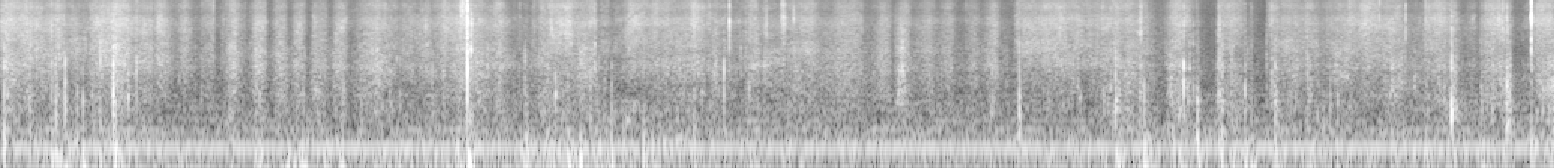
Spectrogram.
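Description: Fingertips and nails scratch and rub blue denim jeans across a frayed rip and the seams. Soft, dry scratching and rubbing sit over a steady low hum, with sharp, bright scrapes and clicks standing out now and then.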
